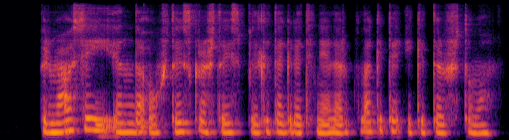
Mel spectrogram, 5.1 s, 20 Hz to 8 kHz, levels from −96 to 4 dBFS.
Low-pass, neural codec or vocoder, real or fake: 7.2 kHz; none; real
